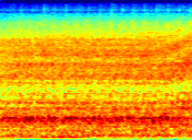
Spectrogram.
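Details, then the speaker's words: Salvage-auction car idling after starting on its own: steady, soft, smooth hum with no ticking or knocking. Normal quiet idle; coolant present and no leaks seen. "okay she's quiet listen to this very quiet fired right up on her own didn't need any help for"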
